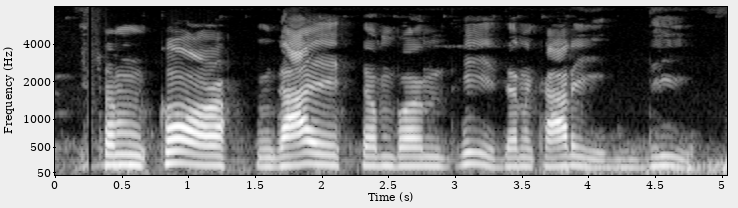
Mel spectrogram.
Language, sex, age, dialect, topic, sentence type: Bhojpuri, male, 18-24, Southern / Standard, agriculture, question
